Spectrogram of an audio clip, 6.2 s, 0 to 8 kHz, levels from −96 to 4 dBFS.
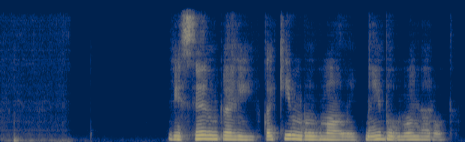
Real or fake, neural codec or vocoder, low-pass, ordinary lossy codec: fake; codec, 24 kHz, 1 kbps, SNAC; 7.2 kHz; none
